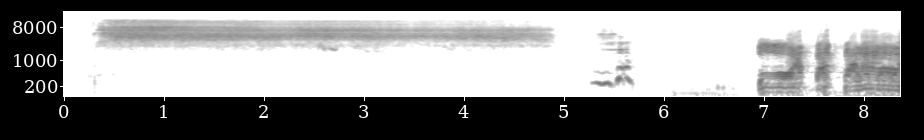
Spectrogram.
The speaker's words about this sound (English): And up above, the fire suppression system starts to hiss.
